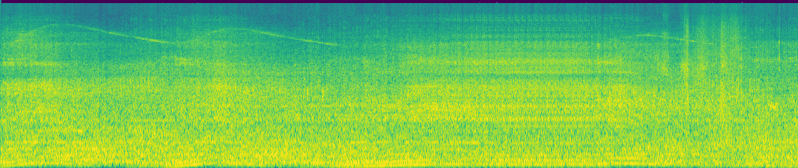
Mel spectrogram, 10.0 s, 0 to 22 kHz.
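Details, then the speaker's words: 2014 Ford 6.7L Powerstroke diesel after repair of catastrophic lifter failure with all new lifters and heads: runs smooth and steady, no lifter ticks or popping from exhaust or intake. "As y'all just heard right there, no more lifter ticks, no more lifter pops. Truck sounds great. Truck runs great."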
